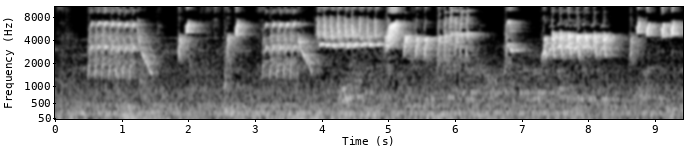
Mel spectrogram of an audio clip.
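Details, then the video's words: European goldfinches, opal split satinette mutation birds, singing in captivity: bright twittering phrases of rapid high trills and buzzy descending notes, tumbling in quick bursts across the whole stretch with short pauses between. "Opal split Satane goldfinches siging"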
